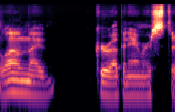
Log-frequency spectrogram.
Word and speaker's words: Amherst: And you're an Amherst guy, so that's. – Oof. Bad pronunciation there. – Amherst.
